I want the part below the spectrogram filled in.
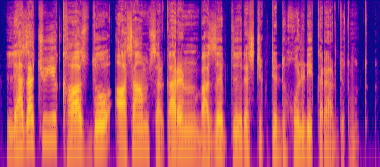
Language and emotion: Kashmiri, neutral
